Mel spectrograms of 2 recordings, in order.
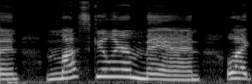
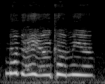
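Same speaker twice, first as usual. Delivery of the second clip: high, tense retold call; urgent summons; 9 semitones higher than usual. Storyteller summons Nevaeh through the window, mock urgent. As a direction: call a friend over, pitched way up.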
